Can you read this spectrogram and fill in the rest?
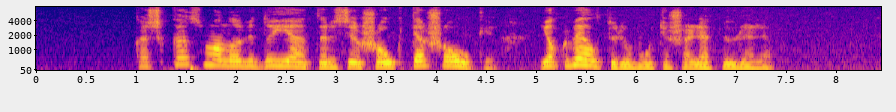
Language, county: Lithuanian, Kaunas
